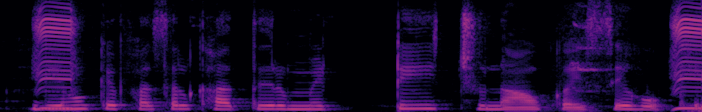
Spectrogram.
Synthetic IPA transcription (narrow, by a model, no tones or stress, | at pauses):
d͡ʒoːnõkepʰɐsəlkʰaːt̪ɪɾmɪʈːit͡ʃʊnaːwkɐɪseɦoke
